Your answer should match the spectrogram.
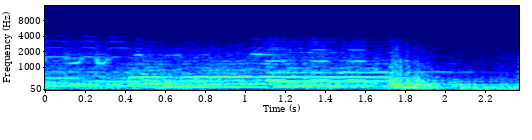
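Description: Orchestral cartoon score: brass holding a sustained, shifting chord that breaks off near the end as drum strikes begin.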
